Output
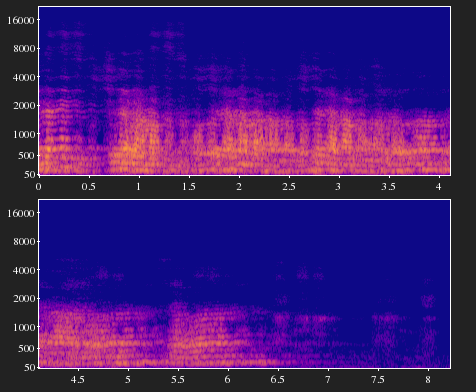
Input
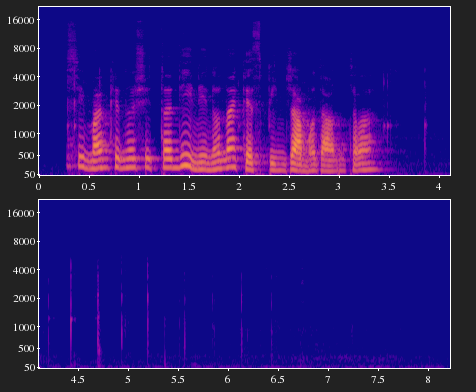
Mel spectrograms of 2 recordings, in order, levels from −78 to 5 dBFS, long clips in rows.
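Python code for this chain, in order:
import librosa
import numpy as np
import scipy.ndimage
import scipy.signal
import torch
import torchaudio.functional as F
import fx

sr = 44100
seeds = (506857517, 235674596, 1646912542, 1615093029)

y = fx.echo_multitap(x, sr, ms=(226, 252, 283, 466), db=(-5.0, -6.0, -19.0, -3.0))
y = fx.paulstretch(y, sr, seeds[0], factor=4.3, window_s=0.05, from_s=2.35)
y = fx.rotary_switch(y, sr, hz=6.7, then_hz=0.9, switch_at_s=3.23)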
